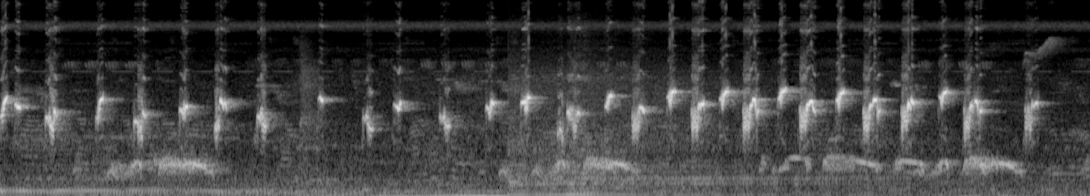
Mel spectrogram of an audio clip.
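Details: Lure recording of a sooty-headed bulbul singing hard in a long run, meant to prompt others of its kind to answer: quick whistled downslurred notes that speed up toward the end, with lower mellow cooing phrases mixed in.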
